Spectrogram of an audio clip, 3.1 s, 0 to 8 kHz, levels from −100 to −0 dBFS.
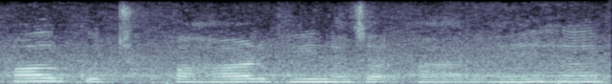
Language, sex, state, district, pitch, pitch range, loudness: Hindi, female, Bihar, Kaimur, 270 Hz, 260-280 Hz, -17 LUFS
